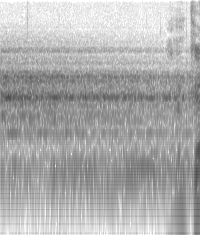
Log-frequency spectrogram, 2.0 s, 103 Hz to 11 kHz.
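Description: Electric guitar chord ringing on through the Boss GT-1000's long hall-type reverb. It is a steady wash of many tones held together, slowly fading, with the reverb set fully extended, at high density and strong in level.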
